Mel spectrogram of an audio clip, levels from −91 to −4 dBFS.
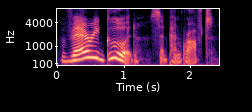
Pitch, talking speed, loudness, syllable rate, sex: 250 Hz, 100 wpm, -14 LUFS, 2.7 syllables/s, female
